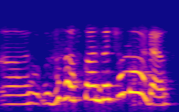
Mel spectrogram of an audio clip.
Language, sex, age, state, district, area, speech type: Kashmiri, female, 30-45, Jammu and Kashmir, Budgam, rural, conversation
